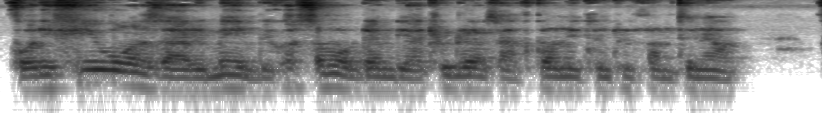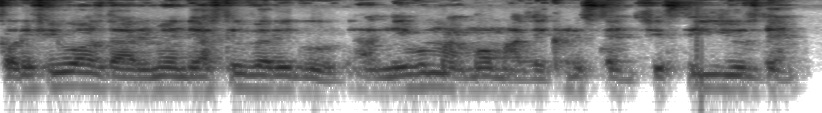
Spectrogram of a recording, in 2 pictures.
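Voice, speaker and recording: A man's voice: medium pitch, fairly even intonation, fast, warm tone, rough recording. A Nigerian man giving opinionated commentary in a group discussion, often hesitating and repeating words as he makes his points.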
